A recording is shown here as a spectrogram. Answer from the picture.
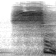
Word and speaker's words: son: O et N, ça fait toujours on, donc on prononce le possessif masculin singulier son.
